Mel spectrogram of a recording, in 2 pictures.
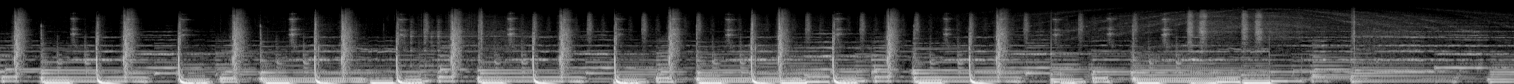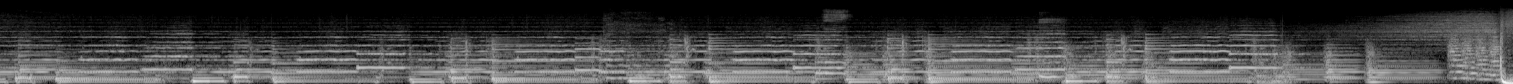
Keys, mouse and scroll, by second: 1.8 ctrl+Return, 21.2 ctrl+=, 21.4 ctrl+=, 22.1 space, 23.7-24.8 typing.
